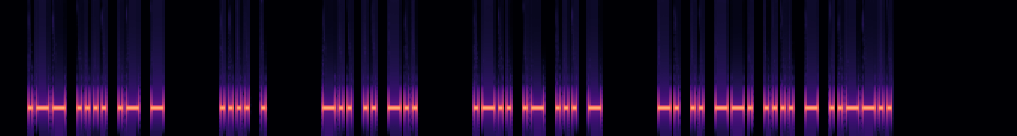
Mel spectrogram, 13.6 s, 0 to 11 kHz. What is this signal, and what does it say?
Morse code, heard as a keyed tone, about 22 wpm, 700 Hz. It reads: WHAT HE DID LAST NIGHT?
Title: 2x Word-Spacing - Sentences from Top 300 Words - 22wpm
